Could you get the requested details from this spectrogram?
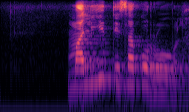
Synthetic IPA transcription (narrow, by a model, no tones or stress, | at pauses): maliitisakʊruːla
